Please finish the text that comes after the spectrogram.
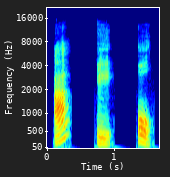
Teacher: Se clasifican de esta forma porque para pronunciarlas tienes que abrir más la boca, por lo que suenan más alto que las otras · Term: abiertas o fuertes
